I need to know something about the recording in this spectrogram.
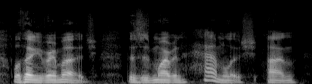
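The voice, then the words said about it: Announcer-style radio voice. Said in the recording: “I always get into my radio voice.”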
